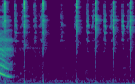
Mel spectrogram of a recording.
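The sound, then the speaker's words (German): Scissors snipping through strips of fabric, a quick run of crisp cuts in an irregular rhythm, with a faint descending tone fading at the very start. “wandte ihr den Rücken zu und schnitt unentwegt weiter ihre Stoffstreifen.”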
